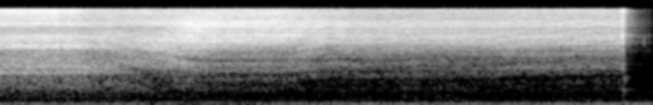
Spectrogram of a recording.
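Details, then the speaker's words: Dental water spray with suction rinsing etch off the lower teeth before bonding a lower permanent retainer: steady loud hiss stopping abruptly at the end. "I like to do the suction and the water because I've complete control over everything and where the where the water is going just so that we don't get a mouthful of water"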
